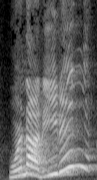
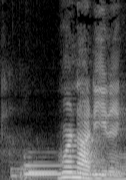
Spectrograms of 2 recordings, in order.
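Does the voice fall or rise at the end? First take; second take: rise; fall. First: It ends with a rising, question-like tune. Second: It ends with a falling, statement-like tune.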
